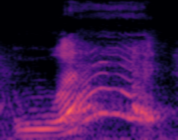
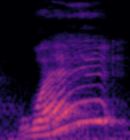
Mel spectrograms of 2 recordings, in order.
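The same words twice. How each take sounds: First: Higher, louder falling what; high, punchy falling repeat; exasperated what. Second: Rising, puzzled what; bewildered rising question; confused what. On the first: Asking again, still not hearing. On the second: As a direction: ask it like you missed every word. Not hearing the mumbling man. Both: Retold or imitated.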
